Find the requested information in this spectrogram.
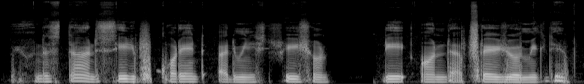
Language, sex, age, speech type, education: Nigerian Pidgin, male, 15-29, spontaneous, secondary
